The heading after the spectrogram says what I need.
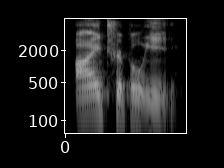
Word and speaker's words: IEEE: for poe so um i triple e and yes that's exactly how you pronounce it i triple e so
